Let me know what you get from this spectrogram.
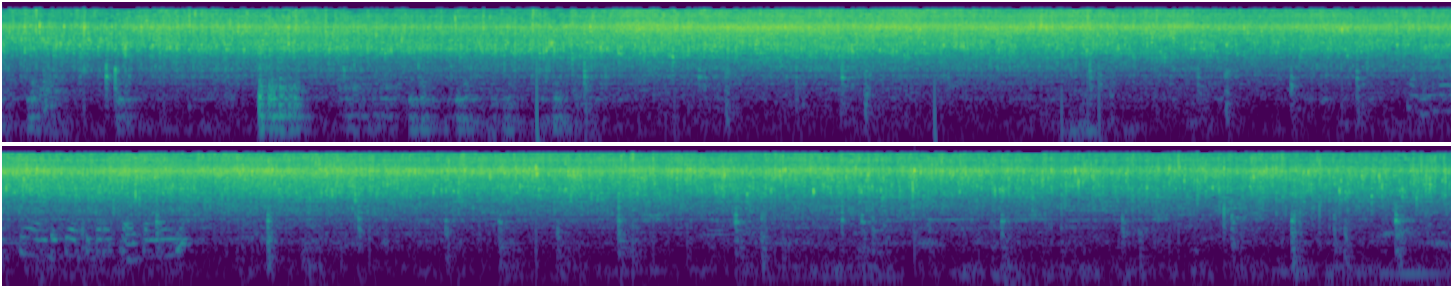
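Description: Masala-coated boiled eggs sizzling steadily in hot oil in a non-stick kadai, with light knocks and scrapes of a wooden spatula as they are turned.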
